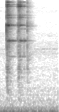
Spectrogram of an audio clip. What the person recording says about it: It's like it's metal. It's made out of some sort of, compound titanium or something like that.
